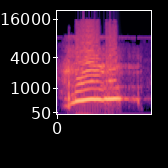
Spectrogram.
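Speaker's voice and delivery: sharp, loud, high gasp of shock; sudden starstruck gasp, high and loud. Retold or imitated. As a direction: gasp like your idol just walked in. Star walks in, stunned.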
